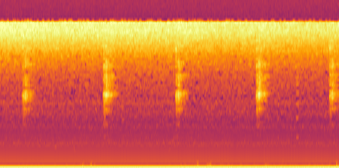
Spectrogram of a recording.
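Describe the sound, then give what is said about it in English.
A clock ticks away the seconds at seven o'clock in a dark room, steadily about once per second, with crisp, soft clicks over a low, quiet background hum. No one speaks. “I could hear the clock ticking away the seconds.”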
